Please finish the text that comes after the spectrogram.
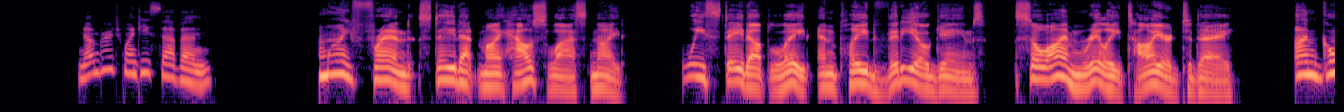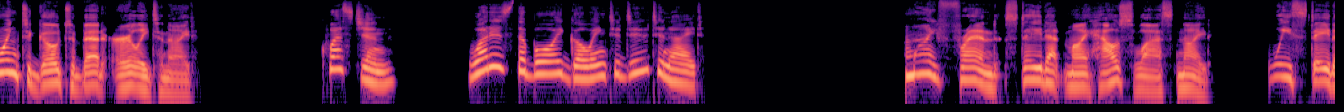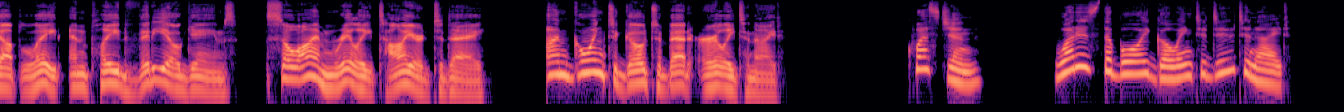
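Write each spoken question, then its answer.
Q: What is the boy going to do tonight?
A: Go to bed early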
